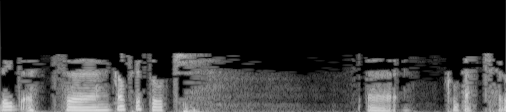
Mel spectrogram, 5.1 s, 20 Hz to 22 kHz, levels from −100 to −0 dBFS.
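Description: A speech recording with heavy coding damage throughout. The treble is gone: nothing is audible above 3 kHz. The remaining band has a watery, swirling texture as weak spectral components drop in and out between frames, and s sounds come out thin and chirpy. That combination of a hard top cut and unstable detail is the signature of MP3 compression, likely at a very low bitrate in the region of 8 kbps.

From 1.72 to 1.74 s a brief hiss, about 21 ms long, runs ahead of a sharp attack, which itself sounds softened. This is pre-echo. The transform block covering that moment spread the quantisation noise needed for the loud onset across the whole block, including the quiet stretch just before it.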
